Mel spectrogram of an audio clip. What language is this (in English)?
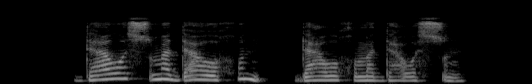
Kabardian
